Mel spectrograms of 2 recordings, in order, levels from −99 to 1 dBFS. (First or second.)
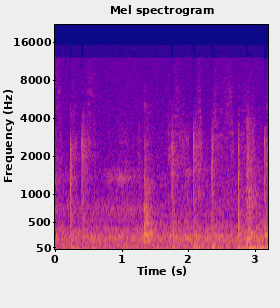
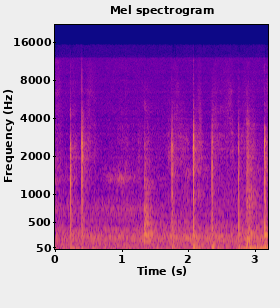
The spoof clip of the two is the second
